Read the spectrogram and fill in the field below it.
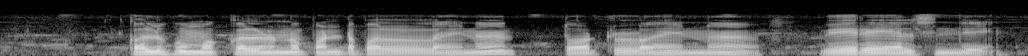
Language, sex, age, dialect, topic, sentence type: Telugu, male, 18-24, Southern, agriculture, statement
